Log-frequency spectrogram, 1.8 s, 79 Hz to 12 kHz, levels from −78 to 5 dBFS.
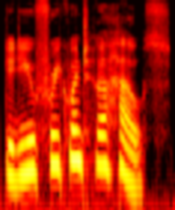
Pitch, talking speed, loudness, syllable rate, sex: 205 Hz, 170 wpm, -17 LUFS, 4.2 syllables/s, female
